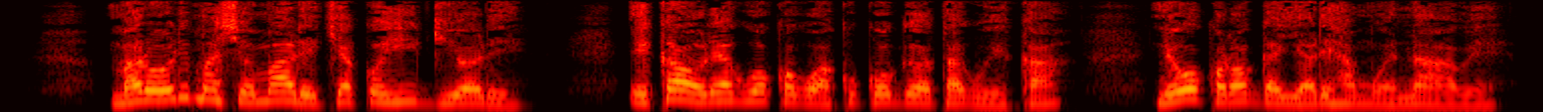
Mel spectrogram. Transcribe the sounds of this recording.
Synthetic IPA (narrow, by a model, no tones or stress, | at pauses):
maɾoɾimaɕiɔmaːɾekiakohiːɡiɔɾe | ekaoɾeaɣwɔkɔɣwakukoɡeɔtaɣweka | neɣokɔɾɔɡaiaɾeɦamwɛnaːwɛ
